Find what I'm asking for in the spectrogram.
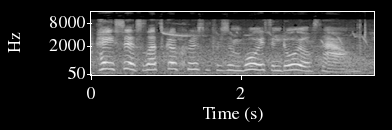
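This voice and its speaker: A woman's voice: sits high, animated, measured pace. A woman playing a cheeky young daughter learning to drive in a comic wedding toast skit, recorded from a distance with noise. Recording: distant, noisy live event sound.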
